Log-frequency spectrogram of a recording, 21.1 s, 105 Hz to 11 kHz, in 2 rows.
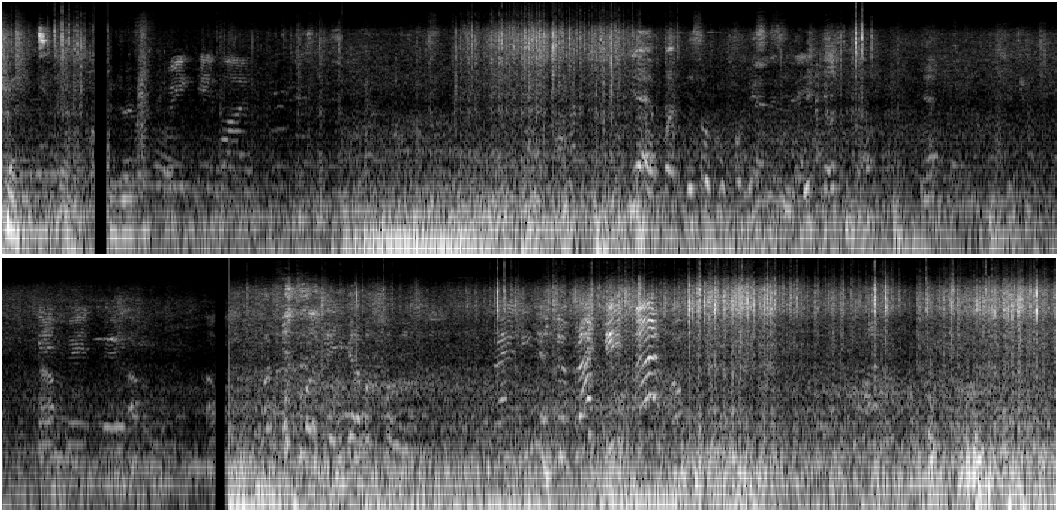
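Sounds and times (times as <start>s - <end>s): bus engine drone: 0.0s - 11.4s, 12.0s - 21.0s
passengers' voices: 4.9s - 21.0s.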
